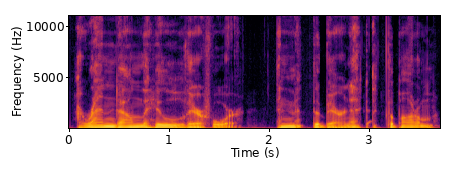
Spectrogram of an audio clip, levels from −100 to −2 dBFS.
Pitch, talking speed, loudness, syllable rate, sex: 90 Hz, 210 wpm, -17 LUFS, 6.1 syllables/s, male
